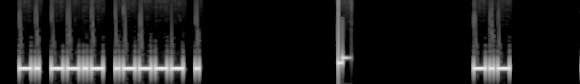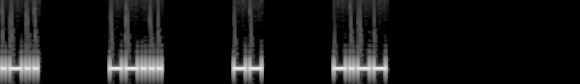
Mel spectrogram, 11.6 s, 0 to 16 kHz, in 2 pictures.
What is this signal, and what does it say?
Morse code, heard as a keyed tone, about 30 wpm, spaced as for 14 wpm, 700 Hz. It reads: NQ1E KL7MY
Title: USA Call Signs - 6x Character Spacing - 30wpm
